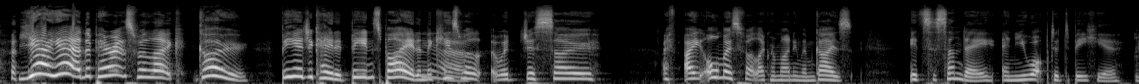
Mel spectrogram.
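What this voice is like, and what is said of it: Australian Melbourne accent. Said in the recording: “Maybe my rash Australian accent is scary. ... Your accent's not brash at all. ... I'm from Melbourne.”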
